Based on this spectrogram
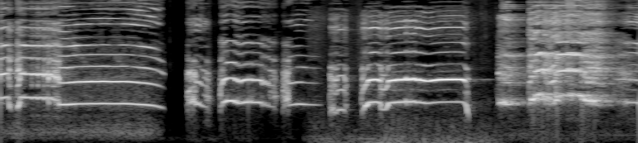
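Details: Domestic rooster gives loud crows: a long steady held tone, then choppy broken syllables and another sustained crow, ending in a rougher, noisier call.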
